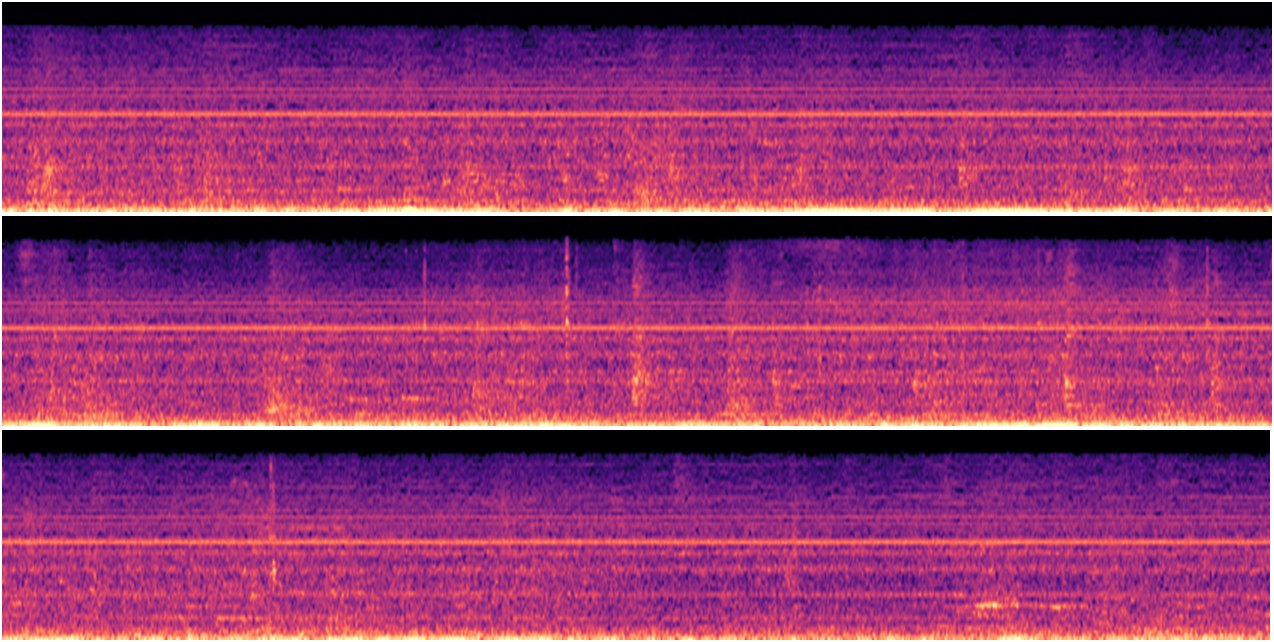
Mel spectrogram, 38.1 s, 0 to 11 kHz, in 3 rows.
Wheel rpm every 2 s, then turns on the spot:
0, 0, 0, 0, 0, 0, 0, 0, 10, 0, 10, 10, 10, 0, 0, 0, 0, 0, 0.
16-18 22-24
